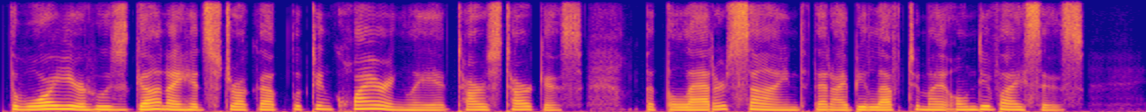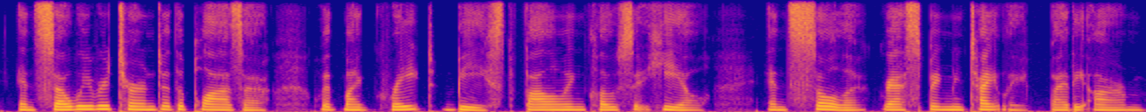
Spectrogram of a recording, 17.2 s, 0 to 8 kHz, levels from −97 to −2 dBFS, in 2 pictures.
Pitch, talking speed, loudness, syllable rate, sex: 195 Hz, 165 wpm, -19 LUFS, 4.6 syllables/s, female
